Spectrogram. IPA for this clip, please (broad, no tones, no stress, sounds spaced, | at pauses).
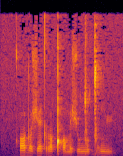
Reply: kʰ ɔ d ɔ ʃ ɛ t r ɔ ǃʰ ɔ m ɛ ʃ u ŋ͡ǀ u ɡ͡ǀ ɛ ŋ͡m y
